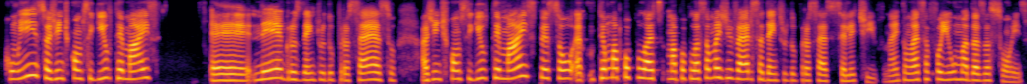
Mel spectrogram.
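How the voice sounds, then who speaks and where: With a bright, sharp tone and high pitch, a woman talks at a moderate pace with ordinary pitch variation, in a dry, close sound with no echo against a quiet background. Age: 30s. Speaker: corporate diversity and HR professional. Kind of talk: panel discussion.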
